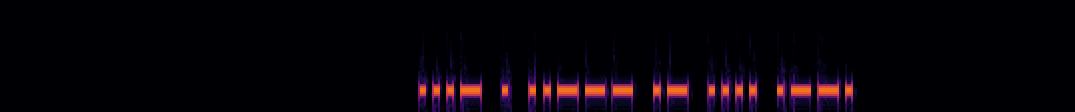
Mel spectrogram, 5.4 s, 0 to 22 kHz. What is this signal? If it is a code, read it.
Morse code, heard as a keyed tone, about 36 wpm, 700 Hz. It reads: VE2AHP
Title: DXCC-100 Call Signs - 6 Characters - Repeated 2x - 35wpm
